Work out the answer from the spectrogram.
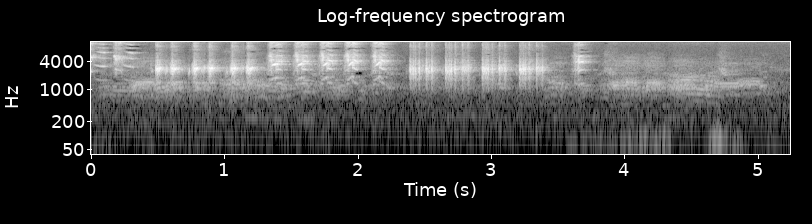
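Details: At Bohdanečský rybník pond a great reed warbler sings loud, grating, croaky syllables in a fast, steady run of about a dozen repeats, then slower harsher notes trailing off into softer chatter.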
